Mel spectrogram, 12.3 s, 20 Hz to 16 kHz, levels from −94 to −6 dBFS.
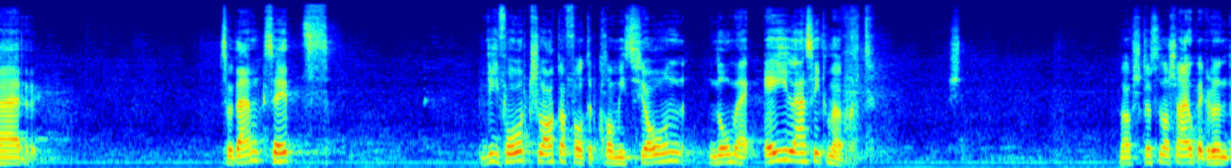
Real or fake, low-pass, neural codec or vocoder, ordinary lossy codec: fake; 14.4 kHz; codec, 44.1 kHz, 3.4 kbps, Pupu-Codec; AAC, 96 kbps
